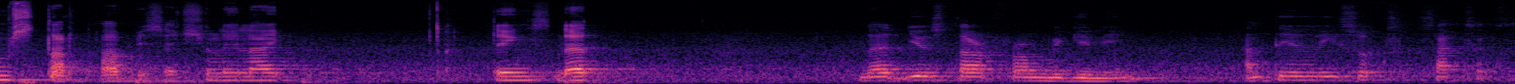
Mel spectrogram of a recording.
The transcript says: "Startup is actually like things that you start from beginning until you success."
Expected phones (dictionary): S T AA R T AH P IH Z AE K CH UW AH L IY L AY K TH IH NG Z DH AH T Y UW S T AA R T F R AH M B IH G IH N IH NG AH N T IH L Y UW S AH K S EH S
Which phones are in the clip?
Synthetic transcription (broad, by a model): S T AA R T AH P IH S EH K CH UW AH L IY L AY K T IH NG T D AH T Y UW S T AA R T F R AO M B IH G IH N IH NG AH N T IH L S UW S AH K S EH S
